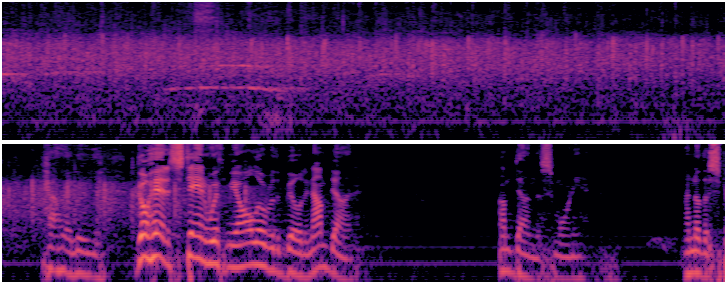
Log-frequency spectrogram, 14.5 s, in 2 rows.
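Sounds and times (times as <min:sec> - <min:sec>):
audience applause: 0:00.0 - 0:10.0
speech: 0:07.7 - 0:10.8, 0:12.2 - 0:13.2, 0:14.0 - 0:14.4.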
